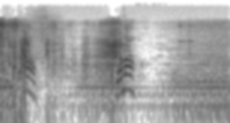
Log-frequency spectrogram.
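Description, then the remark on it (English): A goat inside a police car bleats twice in quick succession, fairly loud, each call a wavering, nasal cry over a steady low background hum. “Get the goat out of the car!”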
